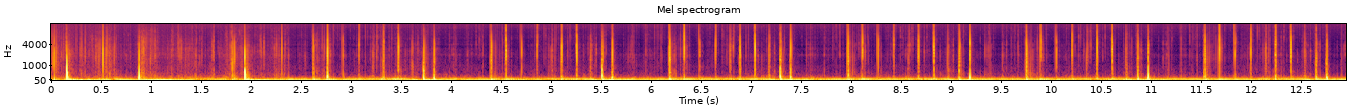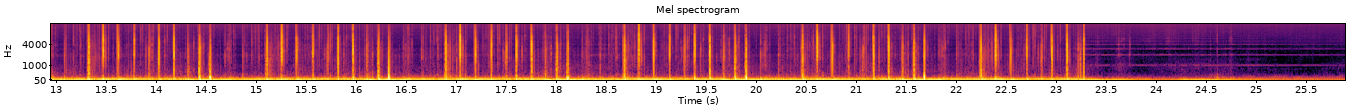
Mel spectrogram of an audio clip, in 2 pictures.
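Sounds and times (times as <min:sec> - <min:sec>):
vinyl static: 0:00.0 - 0:25.8.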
